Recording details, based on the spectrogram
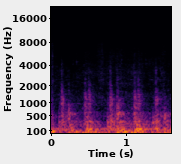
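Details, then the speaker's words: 1968 Ford Bronco, steering rocked back and forth: dull clunks about twice a second; track bar loose, knocking in its mounts, and mounted too slanted. "This tie rod or this track bar is clunking back and forth. So that's moving around a ton."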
